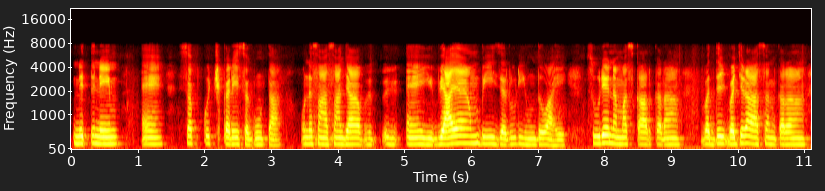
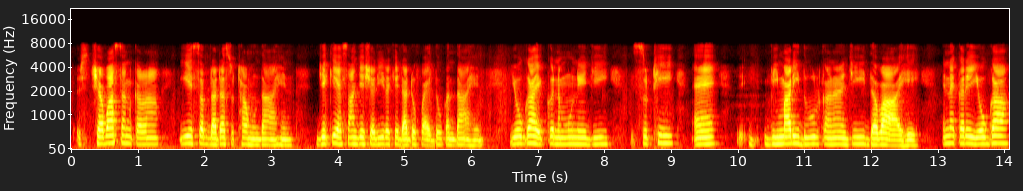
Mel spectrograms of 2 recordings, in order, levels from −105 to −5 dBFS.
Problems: constant background noise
